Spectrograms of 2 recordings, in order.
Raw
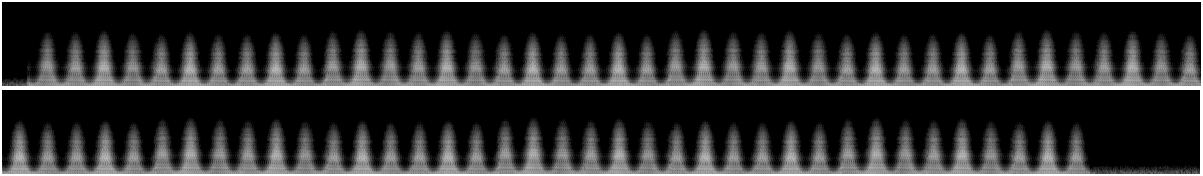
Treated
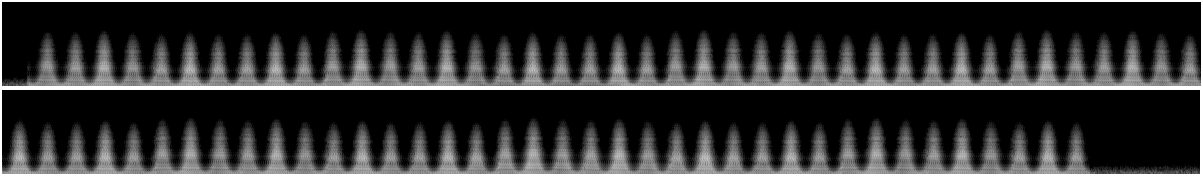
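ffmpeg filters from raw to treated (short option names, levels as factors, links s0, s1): -filter_complex "[0:a]asettb=1/sr,asplit=3[s0][s1][s2];[s0]atrim=end=4.764[s3];[s1]atrim=start=4.76:end=6.19,asetpts=PTS-STARTPTS,afade=t=in:d=0.004:c=qsin,afade=t=out:st=1.426:d=0.004:c=qsin,lowshelf=f=67:g=-12[s4];[s2]atrim=start=6.186[s5];[s3][s4]acrossfade=d=0.004:c1=hsin:c2=qsin[s6];[s6][s5]acrossfade=d=0.004:c1=qsin:c2=hsin,asettb=1/sr,asplit=3[s7][s8][s9];[s7]atrim=end=16.654[s10];[s8]atrim=start=16.65:end=19.4,asetpts=PTS-STARTPTS,afade=t=in:d=0.004:c=qsin,afade=t=out:st=2.746:d=0.004:c=qsin,equalizer=f=490:t=o:w=0.77:g=7[s11];[s9]atrim=start=19.396[s12];[s10][s11]acrossfade=d=0.004:c1=hsin:c2=qsin[s13];[s13][s12]acrossfade=d=0.004:c1=qsin:c2=hsin"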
